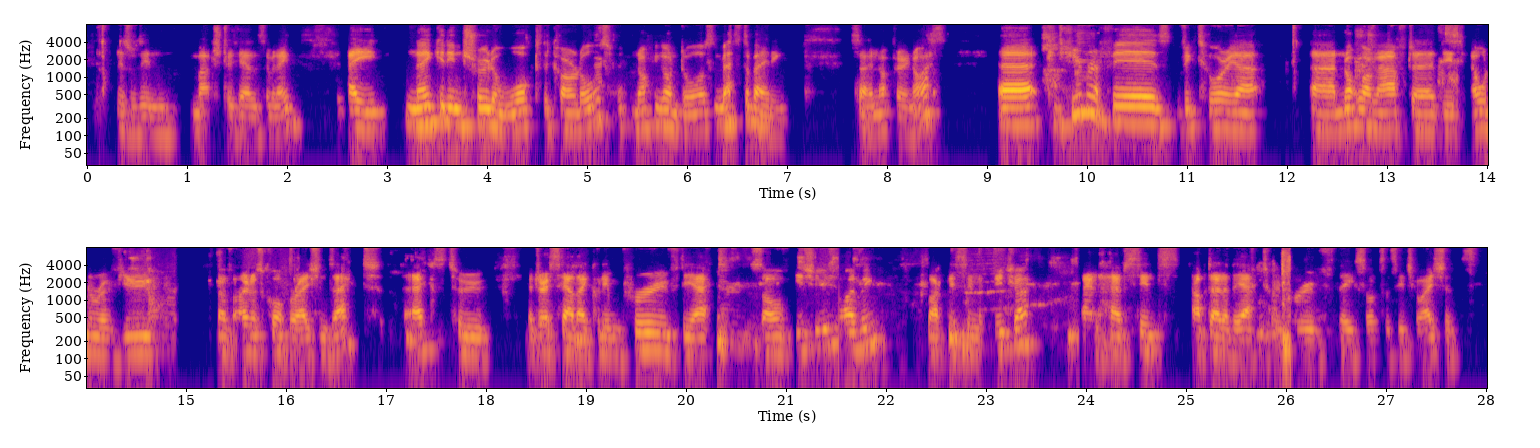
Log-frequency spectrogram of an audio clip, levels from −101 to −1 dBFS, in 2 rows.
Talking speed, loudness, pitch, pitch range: 135 wpm, -25 LUFS, 135 Hz, 115-150 Hz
